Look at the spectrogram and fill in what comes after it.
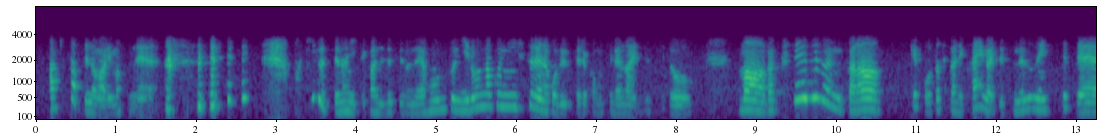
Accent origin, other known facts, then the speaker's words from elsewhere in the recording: Japan; first language Japanese; now in Myanmar; 自分が一番喋れる言語母語である日本語なので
